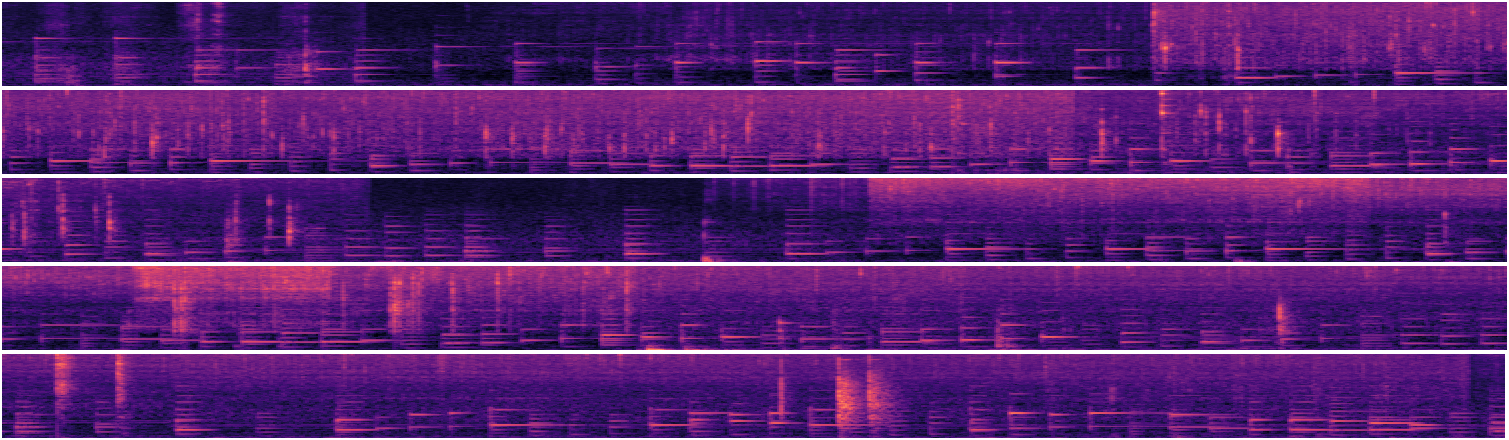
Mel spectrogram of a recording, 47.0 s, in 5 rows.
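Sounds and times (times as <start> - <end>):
spatula stirring in a pan: 0.3 - 2.0
butter sizzling in a frying pan: 3.2 - 21.1, 23.2 - 47.0.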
